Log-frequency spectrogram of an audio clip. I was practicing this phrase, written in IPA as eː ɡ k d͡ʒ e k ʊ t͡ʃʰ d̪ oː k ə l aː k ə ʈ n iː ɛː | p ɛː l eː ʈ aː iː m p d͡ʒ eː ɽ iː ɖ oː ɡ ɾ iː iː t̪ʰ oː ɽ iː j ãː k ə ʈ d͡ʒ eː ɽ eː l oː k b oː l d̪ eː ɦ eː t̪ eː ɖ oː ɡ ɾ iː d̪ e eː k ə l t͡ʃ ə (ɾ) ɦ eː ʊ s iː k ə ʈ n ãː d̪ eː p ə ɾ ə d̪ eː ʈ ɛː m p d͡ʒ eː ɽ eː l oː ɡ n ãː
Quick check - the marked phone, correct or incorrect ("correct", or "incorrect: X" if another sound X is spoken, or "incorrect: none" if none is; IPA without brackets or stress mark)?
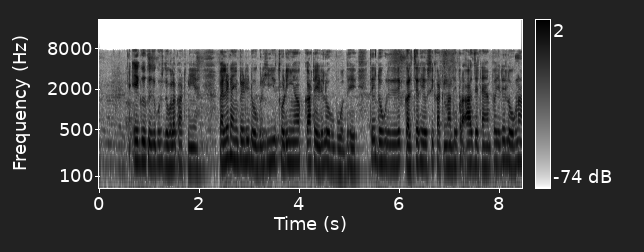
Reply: correct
